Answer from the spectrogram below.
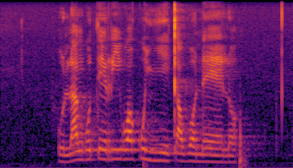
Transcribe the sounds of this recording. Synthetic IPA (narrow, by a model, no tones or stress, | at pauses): ulaŋɡuteriwakuɲikaβɔnɛːlɔ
